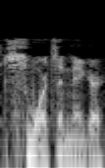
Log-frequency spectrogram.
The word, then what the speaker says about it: Schwarzenegger: I mean, it's obviously an E, not an I. Schwarzenegger.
